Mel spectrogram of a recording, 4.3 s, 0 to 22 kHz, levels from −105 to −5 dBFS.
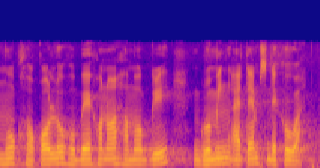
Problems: none marked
